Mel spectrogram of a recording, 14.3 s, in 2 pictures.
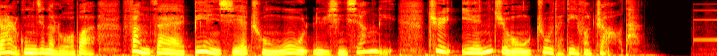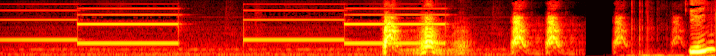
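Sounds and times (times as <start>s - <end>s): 
speech: 0.0s - 6.4s, 14.1s - 14.3s
doorbell ringing: 10.6s - 11.9s.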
